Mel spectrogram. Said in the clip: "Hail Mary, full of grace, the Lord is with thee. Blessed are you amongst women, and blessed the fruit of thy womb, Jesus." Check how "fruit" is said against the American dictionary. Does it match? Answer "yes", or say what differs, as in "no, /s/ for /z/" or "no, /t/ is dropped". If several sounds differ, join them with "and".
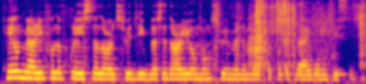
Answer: no, /ɹ/ is dropped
